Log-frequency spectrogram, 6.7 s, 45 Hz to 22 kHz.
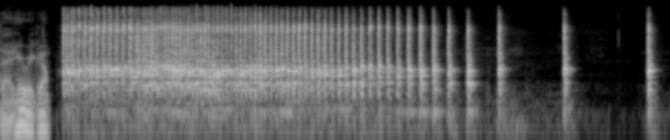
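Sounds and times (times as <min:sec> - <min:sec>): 
prize wheel spinning and clicking: 0:00.6 - 0:05.1.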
